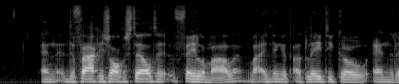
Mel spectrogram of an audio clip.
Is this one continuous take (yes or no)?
yes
